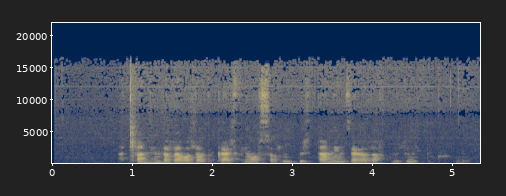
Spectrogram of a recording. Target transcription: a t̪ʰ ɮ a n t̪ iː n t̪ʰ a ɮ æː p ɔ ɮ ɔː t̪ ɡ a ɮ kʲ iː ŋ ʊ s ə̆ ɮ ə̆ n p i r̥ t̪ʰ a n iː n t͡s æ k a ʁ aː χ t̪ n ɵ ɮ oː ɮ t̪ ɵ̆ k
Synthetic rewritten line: a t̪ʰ ɮ a n t̪ iː n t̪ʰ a ɮ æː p ɔ ɮ ɔː t̪ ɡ a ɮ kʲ iː ŋ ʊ s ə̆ ɮ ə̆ n p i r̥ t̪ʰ a n iː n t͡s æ k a ʁ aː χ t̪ n ɵ ɮ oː ɮ t̪ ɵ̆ k

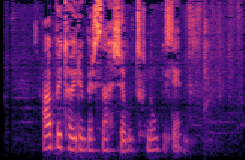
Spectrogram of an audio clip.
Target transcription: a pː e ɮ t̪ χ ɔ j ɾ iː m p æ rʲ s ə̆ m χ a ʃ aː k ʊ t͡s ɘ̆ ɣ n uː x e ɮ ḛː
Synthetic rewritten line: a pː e t̪ χ ɔ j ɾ iː m p æ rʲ s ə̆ ŋ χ a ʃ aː k u t͡s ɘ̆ x n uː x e ɮ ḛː

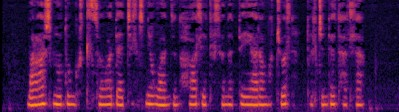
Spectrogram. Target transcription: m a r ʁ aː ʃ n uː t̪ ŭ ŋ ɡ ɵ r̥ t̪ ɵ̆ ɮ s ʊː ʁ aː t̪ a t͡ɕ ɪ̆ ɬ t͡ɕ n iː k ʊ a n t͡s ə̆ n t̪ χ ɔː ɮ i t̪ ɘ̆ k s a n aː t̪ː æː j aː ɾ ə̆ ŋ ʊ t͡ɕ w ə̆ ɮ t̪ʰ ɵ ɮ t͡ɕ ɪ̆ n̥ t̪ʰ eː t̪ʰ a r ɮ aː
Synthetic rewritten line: m a r ʁ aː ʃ n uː t̪ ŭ ŋ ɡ ɵ r̥ t̪ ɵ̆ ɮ s ʊː ʁ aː t̪ a t͡ɕ ɪ̆ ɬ t͡ɕ n iː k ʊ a n t͡s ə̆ n t̪ χ ɔː ɮ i t̪ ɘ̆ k s a n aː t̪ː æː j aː ɾ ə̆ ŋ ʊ t͡ɕ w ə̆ ɮ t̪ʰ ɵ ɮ t͡ɕ ɪ̆ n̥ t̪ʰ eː t̪ʰ a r ɮ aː

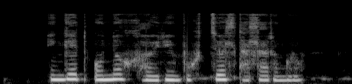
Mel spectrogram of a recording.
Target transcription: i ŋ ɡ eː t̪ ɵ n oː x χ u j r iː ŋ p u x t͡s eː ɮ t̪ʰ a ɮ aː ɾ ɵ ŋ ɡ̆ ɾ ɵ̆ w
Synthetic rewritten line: i ŋ ɡ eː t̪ ɵ n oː x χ ɔ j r iː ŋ p u x t͡s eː ɮ t̪ʰ a ɮ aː ɾ ɵ ŋ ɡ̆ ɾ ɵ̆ w

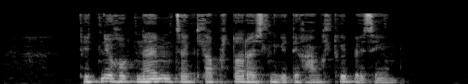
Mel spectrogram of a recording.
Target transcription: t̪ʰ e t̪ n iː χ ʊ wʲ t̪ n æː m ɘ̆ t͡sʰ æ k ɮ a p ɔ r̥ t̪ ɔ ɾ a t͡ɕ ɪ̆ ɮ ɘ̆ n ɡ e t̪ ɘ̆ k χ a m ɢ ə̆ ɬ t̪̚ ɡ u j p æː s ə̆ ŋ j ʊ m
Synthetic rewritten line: t̪ʰ e t̪ n iː χ ʊ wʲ t̪ n æː m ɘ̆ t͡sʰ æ k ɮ a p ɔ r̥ t̪ ɔ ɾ a t͡ɕ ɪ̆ ɮ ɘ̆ n ɡ e t̪ ɘ̆ k χ a ɴ ɢ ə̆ ɬ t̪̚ ɡ u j p æː s ə̆ ŋ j ʊ m

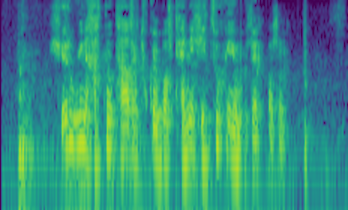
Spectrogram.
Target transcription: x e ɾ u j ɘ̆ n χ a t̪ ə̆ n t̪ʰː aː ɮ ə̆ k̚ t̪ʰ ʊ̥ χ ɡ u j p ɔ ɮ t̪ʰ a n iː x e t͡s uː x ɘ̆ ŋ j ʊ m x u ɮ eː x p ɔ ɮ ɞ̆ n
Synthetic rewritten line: x e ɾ u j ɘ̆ n χ a t̪ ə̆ n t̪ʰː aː ɮ ə̆ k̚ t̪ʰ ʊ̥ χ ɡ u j p ɔ ɮ t̪ʰ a n iː x e t͡s uː x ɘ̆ ŋ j ʊ m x u ɮ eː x p ɔ ɮ ɞ̆ n

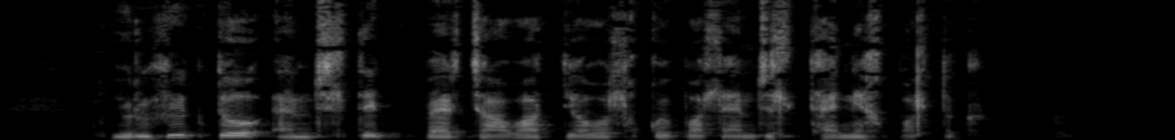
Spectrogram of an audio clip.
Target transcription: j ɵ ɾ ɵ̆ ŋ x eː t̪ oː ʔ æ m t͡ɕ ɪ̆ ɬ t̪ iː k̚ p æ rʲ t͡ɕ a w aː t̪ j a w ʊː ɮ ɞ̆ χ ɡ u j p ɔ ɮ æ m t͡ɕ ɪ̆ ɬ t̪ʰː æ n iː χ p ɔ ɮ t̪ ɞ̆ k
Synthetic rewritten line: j ɵ ɾ ɵ̆ ŋ x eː t̪ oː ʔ æ m t͡ɕ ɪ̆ ɬ t̪ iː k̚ p æ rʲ t͡ɕ a w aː t̪ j a w ʊː ɮ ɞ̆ χ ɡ u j p ɔ ɮ æ m t͡ɕ ɪ̆ ɬ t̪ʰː æ n iː χ p ɔ ɮ t̪ ɞ̆ k

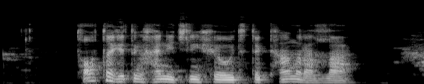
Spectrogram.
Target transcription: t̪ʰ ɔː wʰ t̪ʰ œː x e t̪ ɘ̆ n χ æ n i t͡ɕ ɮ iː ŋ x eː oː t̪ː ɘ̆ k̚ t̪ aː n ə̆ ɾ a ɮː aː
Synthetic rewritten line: t̪ʰ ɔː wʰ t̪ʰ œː x e t̪ ɘ̆ ŋ χ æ n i t͡ɕ ɮ iː ŋ x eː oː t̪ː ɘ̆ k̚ t̪ʰ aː n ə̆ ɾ a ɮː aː

